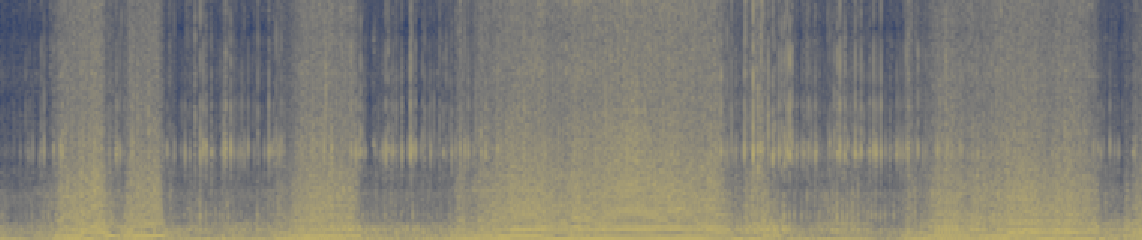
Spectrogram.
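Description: Tyres rumble and crunch over dirt.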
